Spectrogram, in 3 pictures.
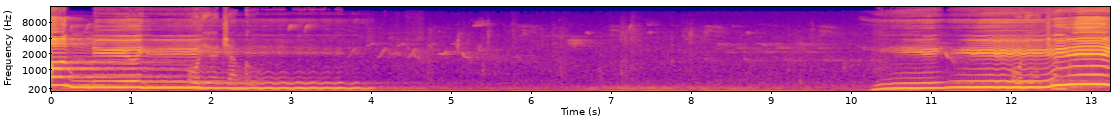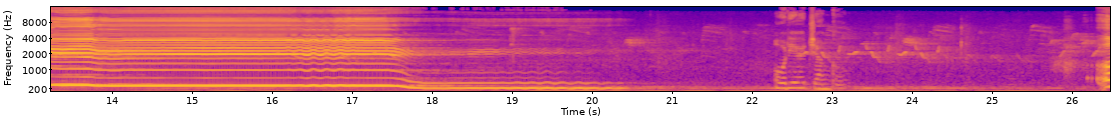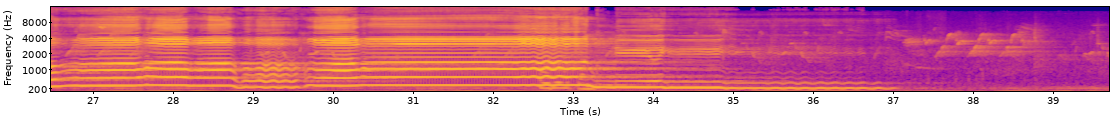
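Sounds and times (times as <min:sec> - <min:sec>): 
shamanic woman chanting in the forest: 0:00.0 - 0:04.1, 0:10.3 - 0:20.4, 0:22.3 - 0:23.2, 0:26.2 - 0:37.1.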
